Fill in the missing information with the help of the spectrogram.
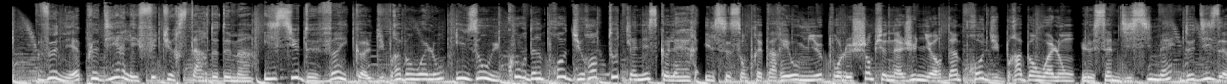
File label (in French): improvisation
